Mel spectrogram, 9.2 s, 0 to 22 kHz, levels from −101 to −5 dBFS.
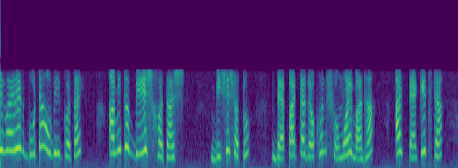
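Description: From 4.40 s to 7.45 s the speech turns rougher, buzzier and more synthetic, then recovers. This is an AMR rate drop: the narrowband mobile codec, which elsewhere carries the speech with only light damage, switches to a lower mode, here consistent with 12.2 down to 5.9 kbps. On a spectrogram the 4 kHz ceiling stays put and the waveform shows no gap, but the harmonics blur and fine detail thins across that stretch.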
